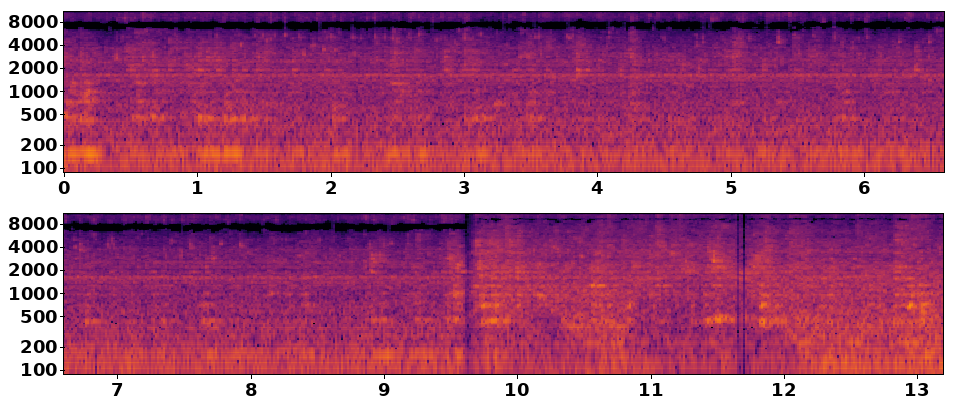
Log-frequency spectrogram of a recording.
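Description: Air bubbles gurgle and fizz steadily in water.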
